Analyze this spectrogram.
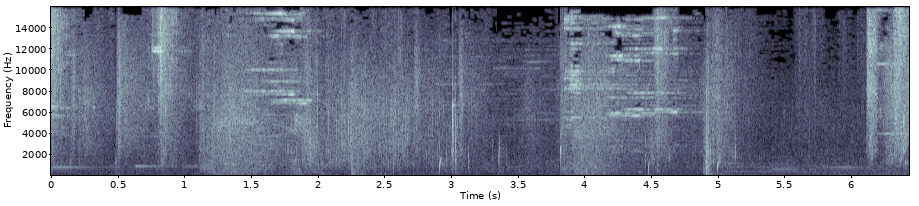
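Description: Magical sparkling chimes shimmer and whoosh.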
